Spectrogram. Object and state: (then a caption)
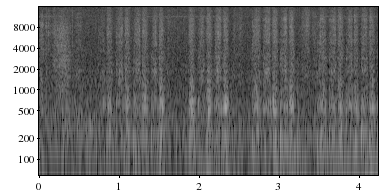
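Pen drawing on a paper sketchbook page. A fineliner pen draws slow, steady strokes across a flat white sketchbook page, its nib rubbing against the paper. Soft, quiet scratching comes in repeated bright bursts of stroke noise over a faint low rumble, with each stroke fading quickly.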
